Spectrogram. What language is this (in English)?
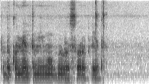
Russian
